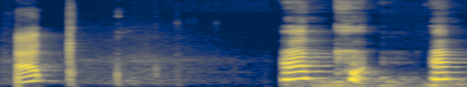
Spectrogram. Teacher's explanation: Tapi untuk huruf kaf berupa percikan saja, terpercik saja. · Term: hams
